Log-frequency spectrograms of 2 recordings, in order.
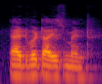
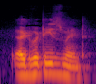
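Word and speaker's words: advertisement: पहली बात तो इसमें आज आर की प्रोनाउंसिएशन है ही नहीं, ठीक है। दूसरी बात, इसको एडवर्टाइजमेंट नहीं बोलते, एडवर्टाइजमेंट भी नहीं बोलते। इसकी सही प्रोनाउंसिएशन है एडवर्टीजमेंट।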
